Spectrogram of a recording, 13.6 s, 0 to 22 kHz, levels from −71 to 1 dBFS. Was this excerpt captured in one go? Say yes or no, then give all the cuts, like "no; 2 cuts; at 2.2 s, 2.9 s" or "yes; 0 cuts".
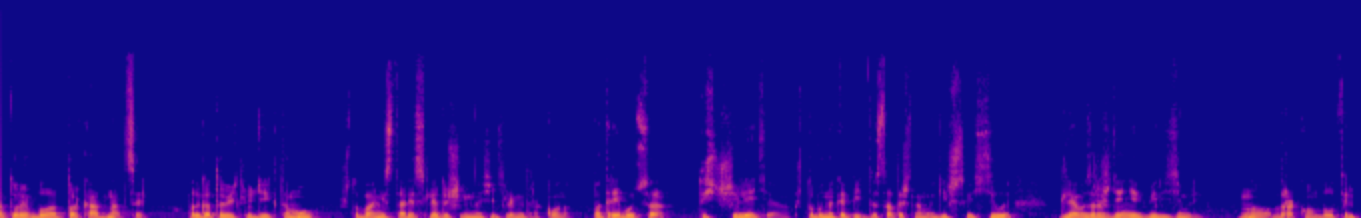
yes; 0 cuts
